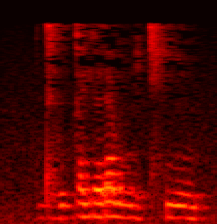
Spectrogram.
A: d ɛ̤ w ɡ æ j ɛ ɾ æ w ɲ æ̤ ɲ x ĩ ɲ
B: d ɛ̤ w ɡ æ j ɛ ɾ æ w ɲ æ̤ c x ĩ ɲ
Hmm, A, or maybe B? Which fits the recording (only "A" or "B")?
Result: B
